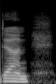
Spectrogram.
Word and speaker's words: Dunn: Oh, and you can get to the Facebook thing by going to the Kathleen Dunn. Some people had questions about how to spell my name. D-U-N-N is the way to spell it.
